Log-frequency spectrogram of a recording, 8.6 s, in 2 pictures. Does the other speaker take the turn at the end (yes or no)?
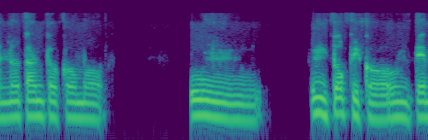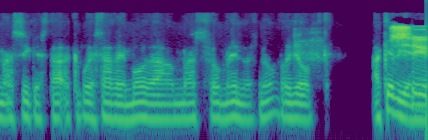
yes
